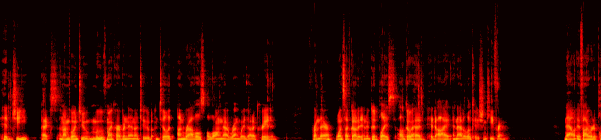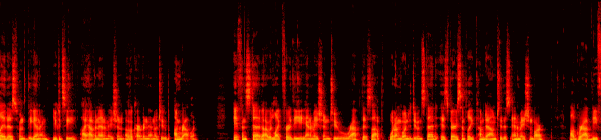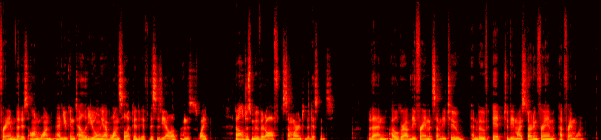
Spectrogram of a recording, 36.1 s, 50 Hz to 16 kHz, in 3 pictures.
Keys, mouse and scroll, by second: 0.2-0.9 scroll down 1, 0.2 g, 8.4 i, 12.5 click, 13.3 click, 17.9 click, 22.0 click, 23.1 click, 24.1-25.7 drag, 28.8-30.3 drag, 32.3-35.0 drag.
